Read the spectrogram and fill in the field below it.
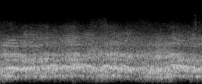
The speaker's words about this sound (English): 1-0 Millwall. Bolton are going to have to come out of their shell now, listeners. That's got the den livened up as well. It's brought the crowd into play.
